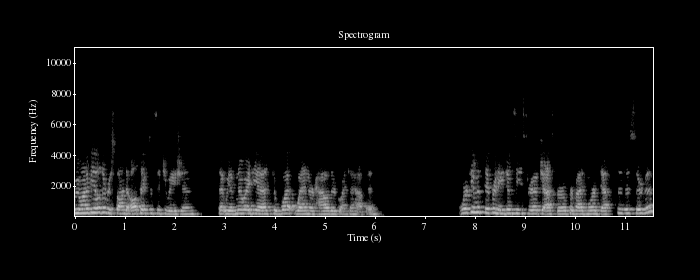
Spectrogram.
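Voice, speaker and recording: At a fairly quick pace, a woman talks in a shaky, fairly high-pitched voice. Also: ordinary pitch variation. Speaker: crisis team presenter. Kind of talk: presentation to council.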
